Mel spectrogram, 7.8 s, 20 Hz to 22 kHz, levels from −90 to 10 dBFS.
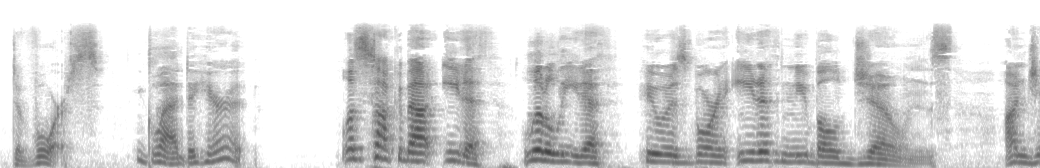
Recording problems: garbled, watery; slightly
abrupt cut into speech; at the end

